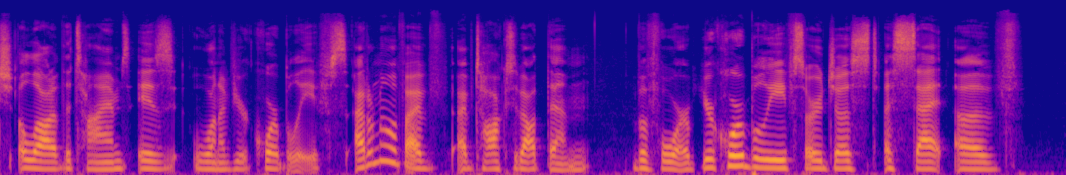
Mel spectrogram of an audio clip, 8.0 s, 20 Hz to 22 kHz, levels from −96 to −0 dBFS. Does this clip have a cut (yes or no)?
yes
